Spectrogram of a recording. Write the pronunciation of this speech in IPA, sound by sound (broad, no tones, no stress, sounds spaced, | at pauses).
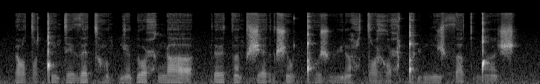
ɘ dˤ ɛ ǃ ĩ t e ð ɛ t ɦ ɔ̃ t ɡʲ ã ɗ o ħ ŋ a | ɾ ɘ t ã t ʒ ɛ r ʃ ɔ̃ ɡ͡ǃ o ʒ β y ɾʲ ɔ̃ ħ dˤ ɘ ɣ ɔ ħ ǃʼ y ŋ ĩ ʒ θ a t ŋ͡ǃ ã ʃ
